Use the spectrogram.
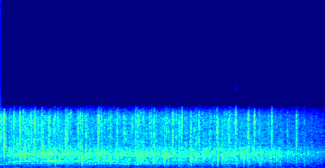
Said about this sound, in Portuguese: Mas uma salva de palmas.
